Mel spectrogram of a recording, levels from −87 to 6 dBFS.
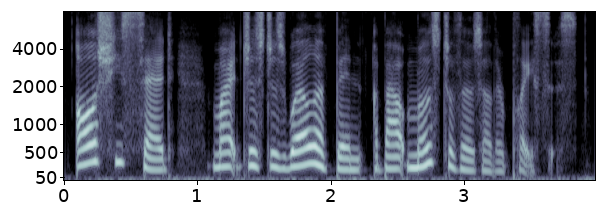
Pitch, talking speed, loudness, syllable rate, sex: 230 Hz, 225 wpm, -17 LUFS, 5.7 syllables/s, female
